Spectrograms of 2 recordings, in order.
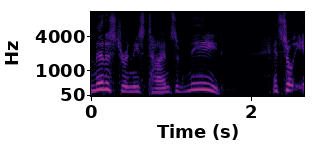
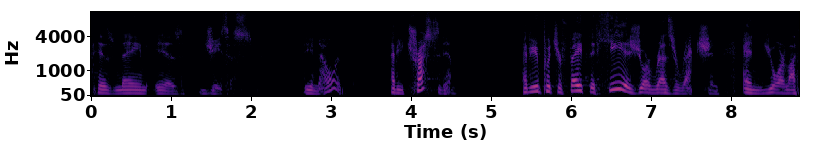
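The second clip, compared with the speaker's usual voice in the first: hushed altar call; 10 semitones lower, 9 dB quieter than usual. Real, not acted. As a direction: drop to a near whisper, much softer.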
